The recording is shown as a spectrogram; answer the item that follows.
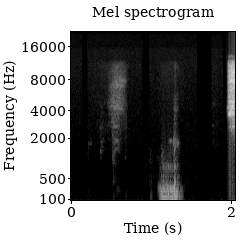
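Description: A man's voice making a faint breath, then a short low grunt just past a second in, with no words.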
